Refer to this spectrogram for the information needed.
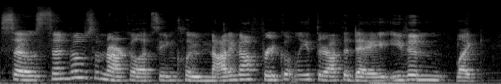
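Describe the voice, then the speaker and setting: A woman's medium-pitched voice at a moderate pace, with ordinary pitch variation and very even loudness, over noticeable background noise. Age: 20s. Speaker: podcast co-host. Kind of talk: casual podcast chat, explaining researched topic.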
